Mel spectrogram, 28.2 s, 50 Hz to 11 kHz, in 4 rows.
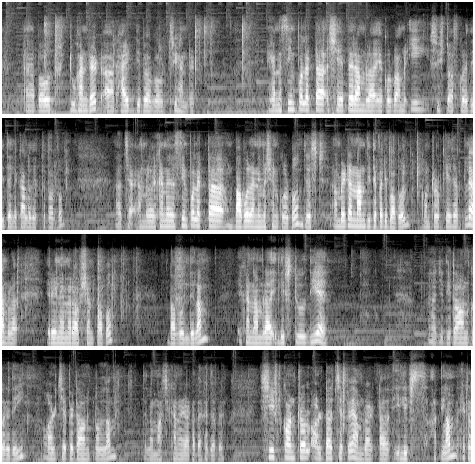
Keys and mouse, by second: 0.0 click, 0.0 KP_2, 0.3 KP_0, 1.3 Tab, 2.0 KP_3, 2.6 KP_0, 3.2 Return, 5.9 click, 6.7 Return, 6.7 click, 7.3 shift+Return, 7.3 click, 8.8 click, 8.8 v, 12.7 ctrl+k, 12.7 v, 14.0-15.7 typing, 19.0-19.7 typing, 19.2 click, 21.2 alt+click, 25.9 alt+shift+click.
